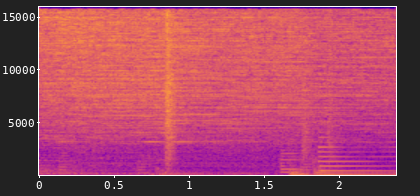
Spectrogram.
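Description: Yamaha upright piano and plucked upright double bass playing together live. A deep bass note comes in strongly near the end.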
